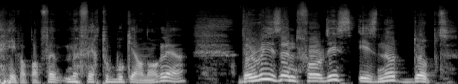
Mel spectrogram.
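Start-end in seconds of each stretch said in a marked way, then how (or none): 2.4-4.5 halting French-accented English, a little higher. Real, not acted. Reading the English explanation to listeners, French accent. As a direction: read English carefully with a thick French accent. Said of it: "Mon accent anglais".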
